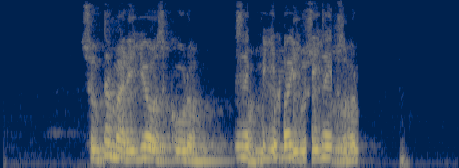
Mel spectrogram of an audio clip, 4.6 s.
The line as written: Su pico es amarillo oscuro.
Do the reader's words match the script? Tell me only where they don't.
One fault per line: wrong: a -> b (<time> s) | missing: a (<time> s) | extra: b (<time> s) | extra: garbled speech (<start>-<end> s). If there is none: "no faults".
missing: pico es (1.1 s)
extra: garbled speech (2.3-3.6 s)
